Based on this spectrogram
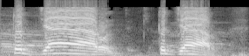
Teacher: It's going to be doubled with shadda, and it's going to get fatha alif, long vowel.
